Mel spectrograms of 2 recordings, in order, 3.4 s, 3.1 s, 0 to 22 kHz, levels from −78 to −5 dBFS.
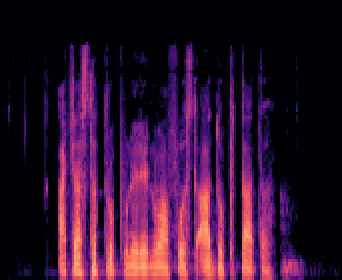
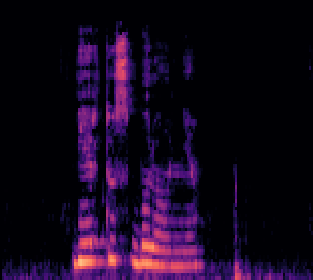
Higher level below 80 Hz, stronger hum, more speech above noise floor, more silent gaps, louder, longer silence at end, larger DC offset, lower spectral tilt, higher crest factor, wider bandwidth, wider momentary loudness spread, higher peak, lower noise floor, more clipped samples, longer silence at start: first, -46 dBFS vs -54 dBFS; neither; second, 26 dB vs 36 dB; neither; first, -22 LUFS vs -26 LUFS; second, 0.45 s vs 0.7 s; neither; first, -5.5 dB/octave vs -3 dB/octave; about the same, 20 dB vs 20 dB; second, 11.5 kHz vs 16 kHz; second, 11 LU vs 22 LU; first, -2 dBFS vs -10 dBFS; second, -47 dBFS vs -62 dBFS; neither; second, 0.6 s vs 0.75 s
